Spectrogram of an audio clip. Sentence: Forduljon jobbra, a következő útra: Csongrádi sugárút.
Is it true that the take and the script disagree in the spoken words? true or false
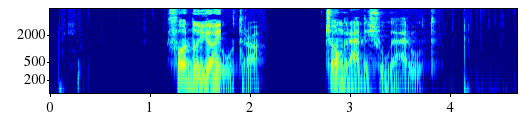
true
